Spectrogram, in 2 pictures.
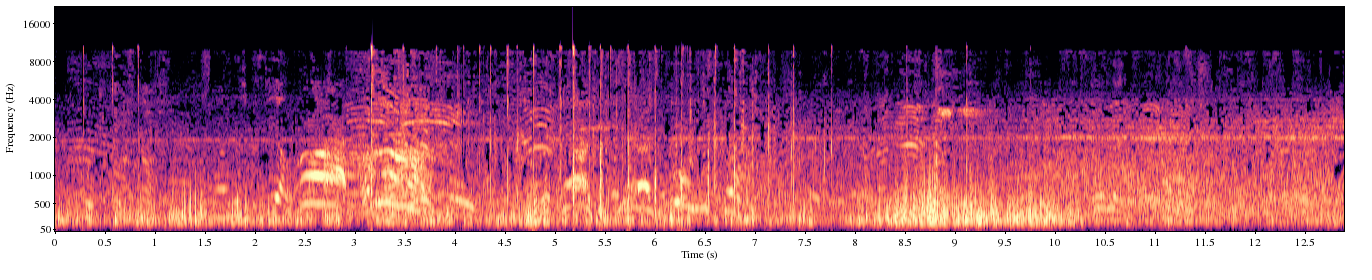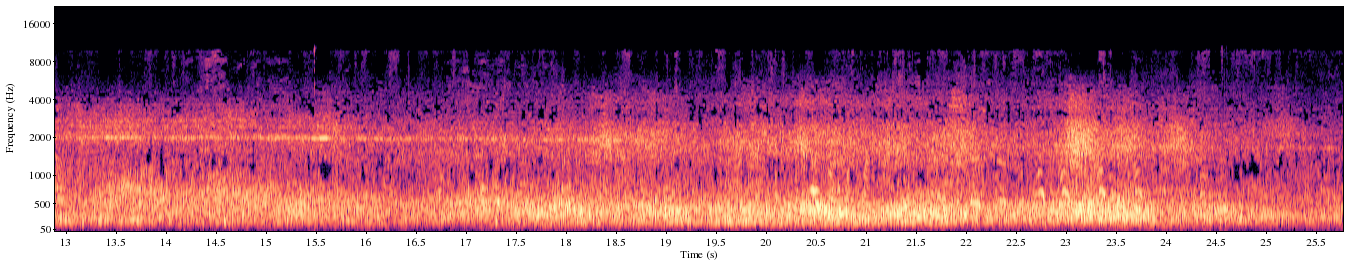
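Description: Players' shouts and calls during a seven-a-side football match, loudest in the first few seconds, over a steady background rumble.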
